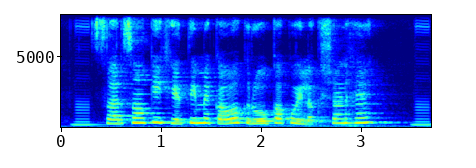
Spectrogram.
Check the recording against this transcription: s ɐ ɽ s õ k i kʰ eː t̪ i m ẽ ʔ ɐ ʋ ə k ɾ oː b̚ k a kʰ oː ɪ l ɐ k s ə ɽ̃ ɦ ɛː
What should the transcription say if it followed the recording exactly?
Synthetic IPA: s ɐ ɾ s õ k i kʰ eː t̪ i m ẽ k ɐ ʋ ə k ɾ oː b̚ k a k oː i l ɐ k ʃ ə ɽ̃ ɦ ɛː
